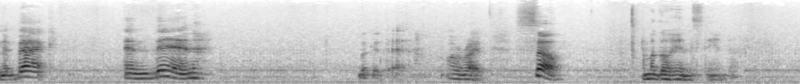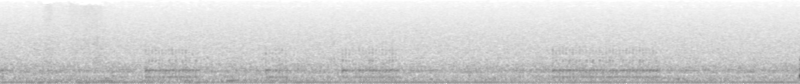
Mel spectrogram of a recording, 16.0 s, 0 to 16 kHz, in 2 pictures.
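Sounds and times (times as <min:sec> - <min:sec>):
faint intermittent humming tone: 0:00.0 - 0:16.0
faint low hum: 0:00.0 - 0:16.0.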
